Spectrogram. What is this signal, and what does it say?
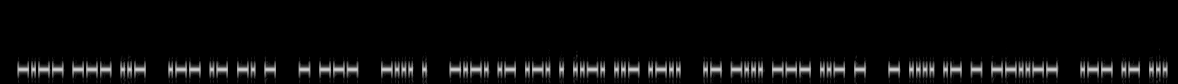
Morse code, heard as a keyed tone, about 36 wpm, 700 Hz. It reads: YOU WANT TO BE CAREFUL ABOUT THAT, WAS
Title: Sentences from Top 1600 Words 35wpm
